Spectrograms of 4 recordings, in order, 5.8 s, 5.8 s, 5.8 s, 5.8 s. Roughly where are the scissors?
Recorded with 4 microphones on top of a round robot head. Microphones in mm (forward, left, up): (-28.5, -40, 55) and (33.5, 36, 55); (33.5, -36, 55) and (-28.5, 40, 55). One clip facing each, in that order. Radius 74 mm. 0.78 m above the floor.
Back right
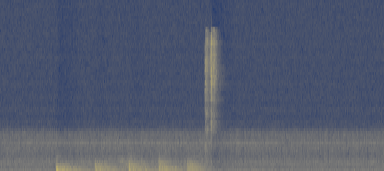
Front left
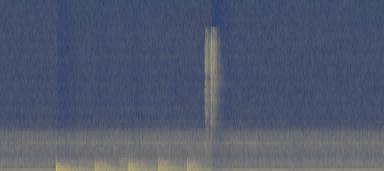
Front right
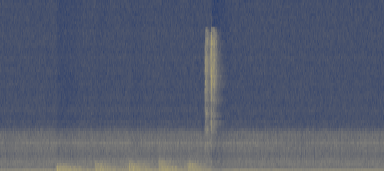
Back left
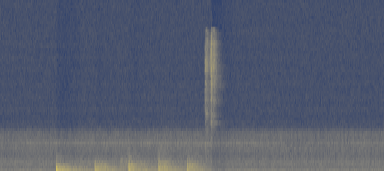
Right.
